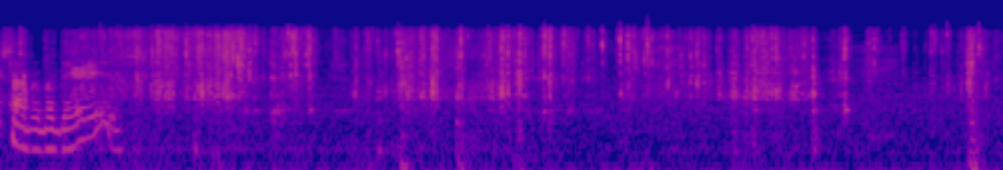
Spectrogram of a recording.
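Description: Foil card wrappers crinkle and rustle in hands.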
